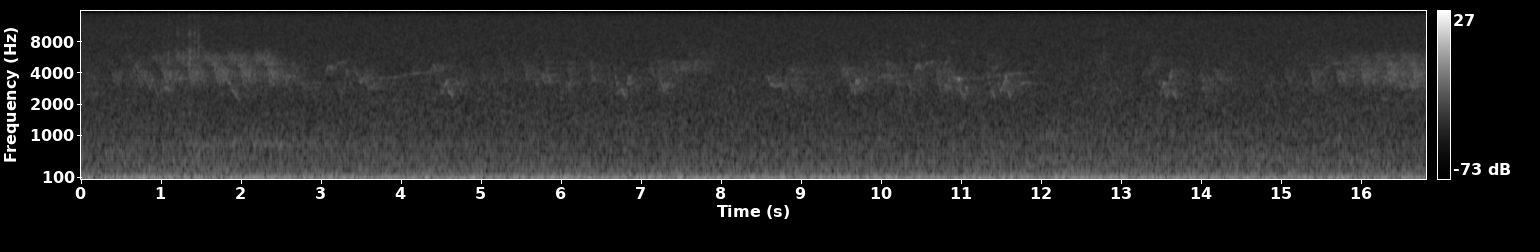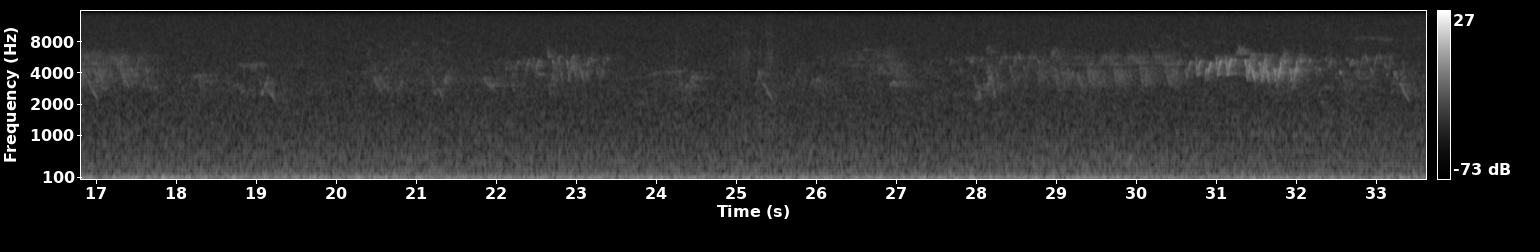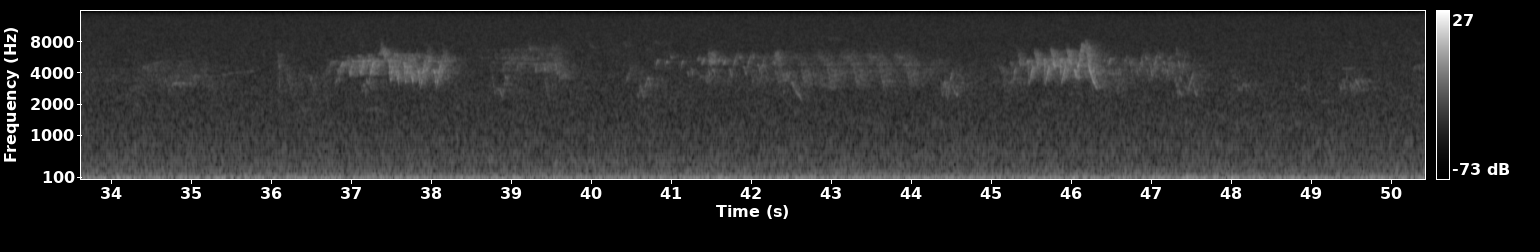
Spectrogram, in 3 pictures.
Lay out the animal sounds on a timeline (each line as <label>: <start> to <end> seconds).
Red-eyed Vireo (Vireo olivaceus): 0.0 to 41.0 seconds
Ovenbird (Seiurus aurocapilla): 0.2 to 2.8 seconds
Eastern Wood-Pewee (Contopus virens): 2.9 to 4.4 seconds
Ovenbird (Seiurus aurocapilla): 4.6 to 7.1 seconds
Black-throated Blue Warbler (Setophaga caerulescens): 7.0 to 7.9 seconds
Eastern Wood-Pewee (Contopus virens): 10.3 to 12.2 seconds
Ovenbird (Seiurus aurocapilla): 15.4 to 17.8 seconds
Blackburnian Warbler (Setophaga fusca): 20.2 to 21.4 seconds
Chestnut-sided Warbler (Setophaga pensylvanica): 22.0 to 23.5 seconds
Eastern Wood-Pewee (Contopus virens): 23.5 to 24.5 seconds
Chestnut-sided Warbler (Setophaga pensylvanica): 25.9 to 27.2 seconds
Chestnut-sided Warbler (Setophaga pensylvanica): 27.6 to 28.9 seconds
Ovenbird (Seiurus aurocapilla): 28.4 to 30.4 seconds
Chestnut-sided Warbler (Setophaga pensylvanica): 30.4 to 33.4 seconds
Golden-crowned Kinglet (Regulus satrapa): 32.4 to 33.4 seconds
Eastern Wood-Pewee (Contopus virens): 34.3 to 36.0 seconds
Chestnut-sided Warbler (Setophaga pensylvanica): 36.5 to 38.3 seconds
Chestnut-sided Warbler (Setophaga pensylvanica): 38.6 to 39.8 seconds
Chestnut-sided Warbler (Setophaga pensylvanica): 40.6 to 42.4 seconds
Red-eyed Vireo (Vireo olivaceus): 42.1 to 50.4 seconds
Ovenbird (Seiurus aurocapilla): 42.4 to 44.1 seconds
Chestnut-sided Warbler (Setophaga pensylvanica): 45.1 to 47.6 seconds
